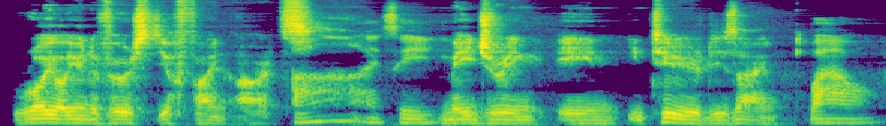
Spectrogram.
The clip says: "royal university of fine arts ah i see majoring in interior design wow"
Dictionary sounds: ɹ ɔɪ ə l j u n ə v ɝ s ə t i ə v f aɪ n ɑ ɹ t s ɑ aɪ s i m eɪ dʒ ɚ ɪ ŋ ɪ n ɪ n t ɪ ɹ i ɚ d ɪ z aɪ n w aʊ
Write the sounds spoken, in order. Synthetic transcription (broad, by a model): ɹ ɔɪ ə l j u n ə v ɝ s ə t i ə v f aɪ n ɑ ɹ t s ɑ aɪ s i m eɪ dʒ ɚ ɪ ŋ ɪ n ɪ n t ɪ ɹ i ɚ d ɪ z aɪ n w aʊ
